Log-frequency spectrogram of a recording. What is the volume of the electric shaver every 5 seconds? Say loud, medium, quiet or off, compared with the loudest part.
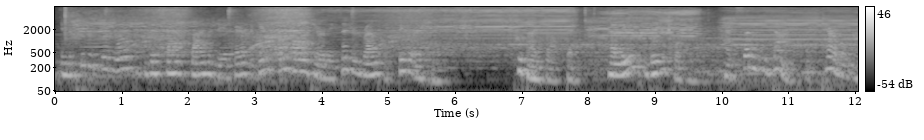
medium, loud, loud.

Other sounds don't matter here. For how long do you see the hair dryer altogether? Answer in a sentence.
You can hear the hair dryer for 12 seconds altogether.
